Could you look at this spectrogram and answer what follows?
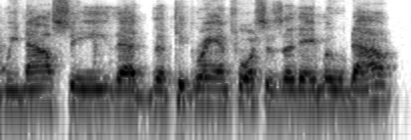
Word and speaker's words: Tigray: I just want to correct, the pronunciation is Tigray.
